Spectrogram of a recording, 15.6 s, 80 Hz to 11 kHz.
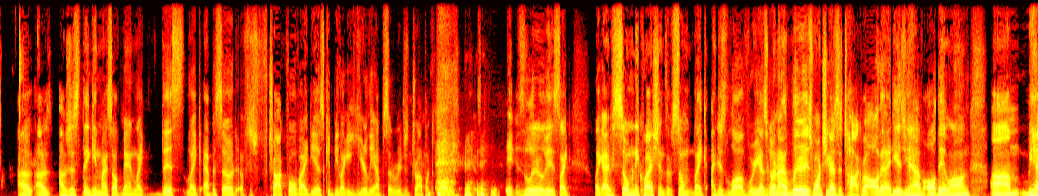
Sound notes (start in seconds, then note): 6.4 laughing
